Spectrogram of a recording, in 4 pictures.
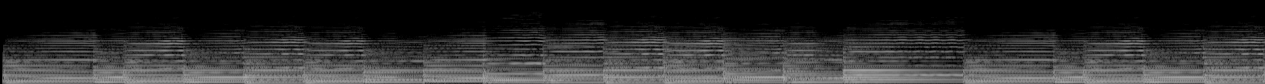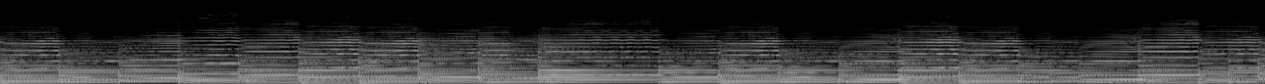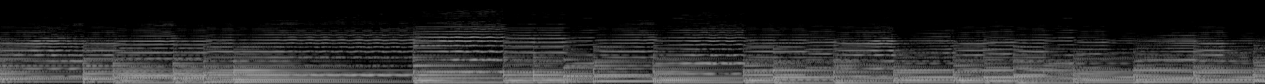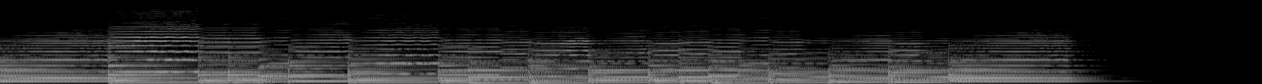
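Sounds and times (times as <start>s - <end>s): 
viola playing a national anthem: 0.0s - 48.9s.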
